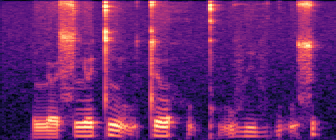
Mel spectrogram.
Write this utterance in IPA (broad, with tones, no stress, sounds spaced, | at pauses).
l ə˞˩ s l ʏ˧˥ t l ṵ˧˥ t ɵ˧ h ṵ˩ kʼ ṵ˧ v i˧ v ɠ ṵ˥ s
